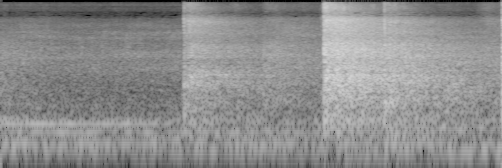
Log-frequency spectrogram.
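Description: Badminton rackets striking the shuttlecock in a rally: two sharp hits about a second and a half apart, the second louder, each ringing on in the echo of a large hall.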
